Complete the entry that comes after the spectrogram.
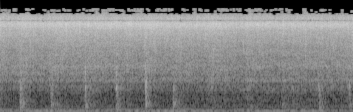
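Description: Ground pork sausage sizzling in a frying pan as a plastic meat masher breaks it up. A steady sizzle runs throughout, with soft taps and scrapes of the masher against the pan about twice a second.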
